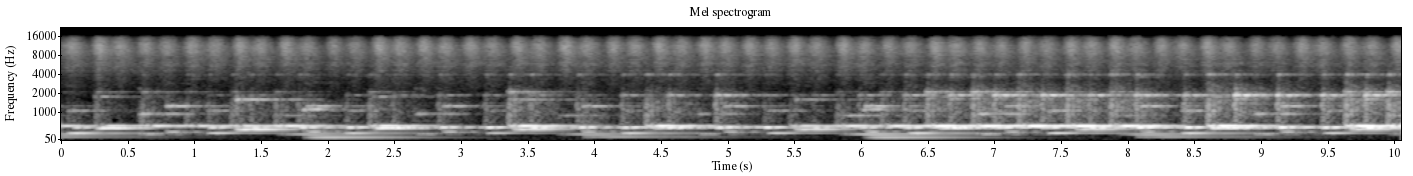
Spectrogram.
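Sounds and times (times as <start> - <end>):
marimbas played with mallets: 0.0 - 10.0.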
